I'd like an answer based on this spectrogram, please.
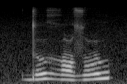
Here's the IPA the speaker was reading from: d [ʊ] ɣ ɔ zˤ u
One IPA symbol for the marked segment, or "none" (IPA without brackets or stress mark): ʊ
